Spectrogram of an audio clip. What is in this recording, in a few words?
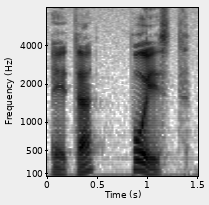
"eto poezd", Russian; Это поезд.; transport; visual-dictionary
